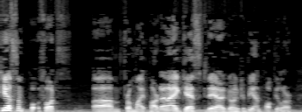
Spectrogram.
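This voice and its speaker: Over music in the background, a man talks at a fairly quick pace and medium pitch. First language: German. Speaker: video game commentator. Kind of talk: casual video commentary. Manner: halting, many fillers.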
